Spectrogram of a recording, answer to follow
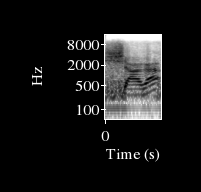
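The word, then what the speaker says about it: Shaka: h a k a but Zulu a is pronounced as a g so his name is actually Shaga and I'll tell you how he got his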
